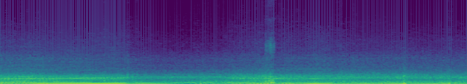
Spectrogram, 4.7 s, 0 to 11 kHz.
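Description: HKS-supercharged Toyota GT86's flat-four engine pulling under acceleration, heard from inside the cabin. The note climbs for about a second, dips briefly, then builds again and holds.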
